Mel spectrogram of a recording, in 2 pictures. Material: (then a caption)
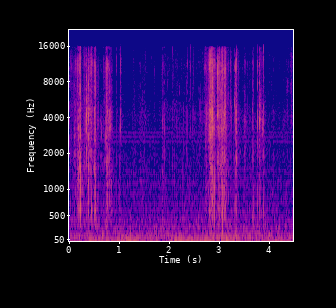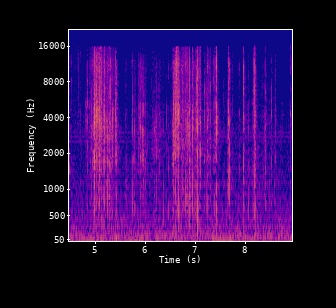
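Polystyrene beads. A green play foam ball made of polystyrene beads is kneaded and squished with the fingertips of both hands. It gives off bright, dry crackling and crinkling in irregular bursts, with louder squeezes around 3, 5 and 6.7 seconds and little low-end body.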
